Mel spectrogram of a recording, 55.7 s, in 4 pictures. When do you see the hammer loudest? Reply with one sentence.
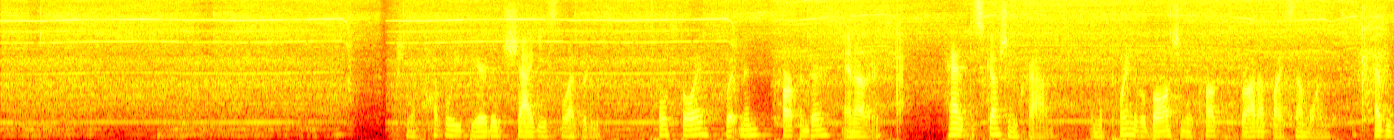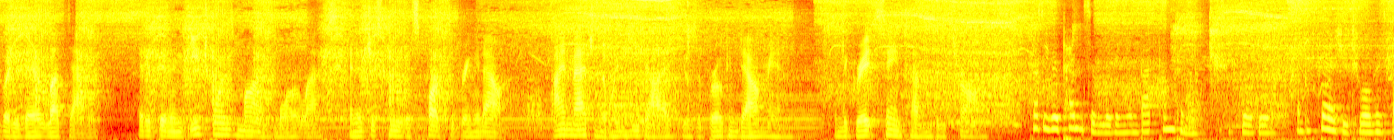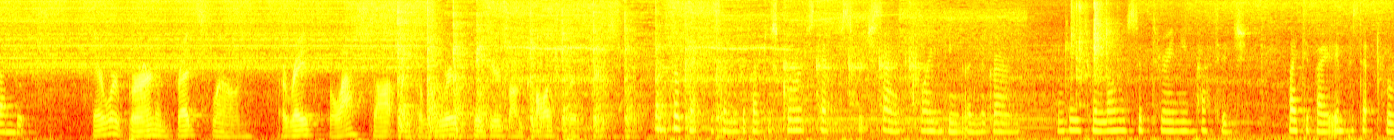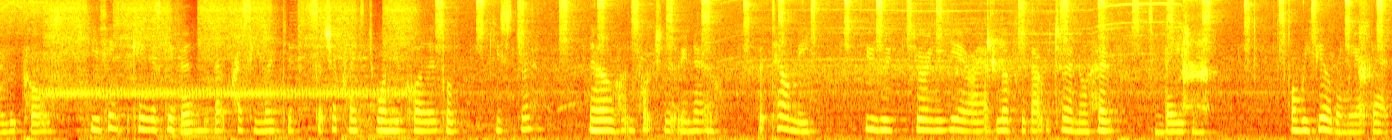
The volume of the hammer peaks at 32 seconds.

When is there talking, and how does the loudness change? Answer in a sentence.
The talking can be heard from 4.0 to 55.6 s, at a steady volume.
